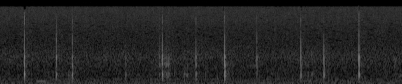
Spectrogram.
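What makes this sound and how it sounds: Long pointed nails tap and scratch the glossy card cover of a paperback novel, 'The Shack', made of solid paper, recorded close-up. About ten quiet, crisp, dry clicks with a mid-pitched body are heard, each dying away almost instantly, spaced irregularly over a faint steady hiss.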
